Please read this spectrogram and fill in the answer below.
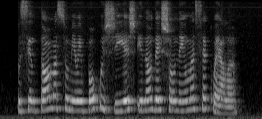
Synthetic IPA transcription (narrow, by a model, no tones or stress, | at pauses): ʊsĩnt̪õmɐsumiwẽj̃powkʊzd͡ʒiɐsɪnɐ̃w̃d̪ejʃownẽj̃ũmɐsekwɛlɐ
